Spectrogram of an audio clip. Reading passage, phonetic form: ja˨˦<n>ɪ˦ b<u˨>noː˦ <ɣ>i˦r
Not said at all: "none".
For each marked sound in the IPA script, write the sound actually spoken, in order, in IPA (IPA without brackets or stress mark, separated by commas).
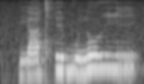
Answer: tʰ, u˨, ɣ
